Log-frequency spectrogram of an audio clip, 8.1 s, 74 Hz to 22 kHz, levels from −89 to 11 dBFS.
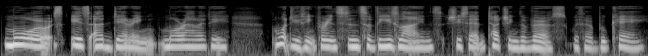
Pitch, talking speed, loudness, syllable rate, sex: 190 Hz, 155 wpm, -17 LUFS, 4.7 syllables/s, female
